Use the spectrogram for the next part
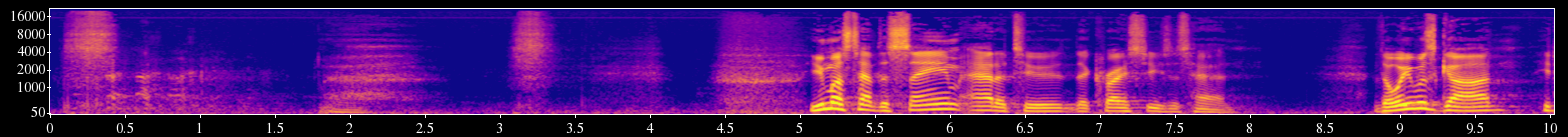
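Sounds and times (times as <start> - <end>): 
breathy nasal sniffles: 0.0 - 0.5, 3.0 - 3.5
laughter: 0.3 - 1.6
speech: 5.1 - 8.0, 8.8 - 10.0.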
